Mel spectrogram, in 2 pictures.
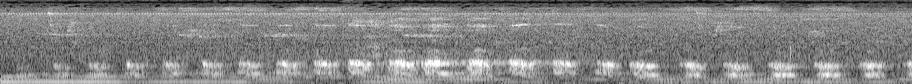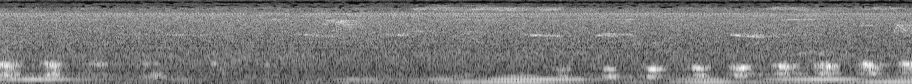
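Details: Howler monkey calling in a rhythmic series of deep, hoarse grunting pulses, roughly three per second, fading after about seven seconds and then resuming more faintly, over a steady low hum.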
